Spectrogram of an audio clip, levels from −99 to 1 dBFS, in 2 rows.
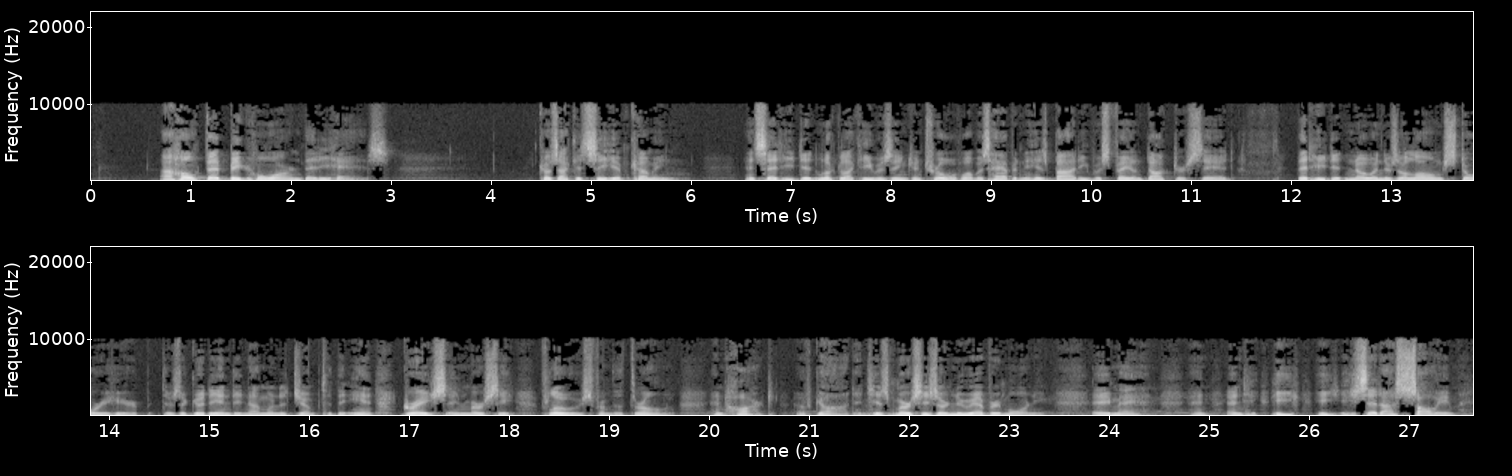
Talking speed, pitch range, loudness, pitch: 180 wpm, 100-125 Hz, -21 LUFS, 110 Hz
